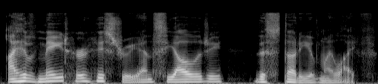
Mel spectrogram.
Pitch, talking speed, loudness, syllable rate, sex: 120 Hz, 190 wpm, -18 LUFS, 5.0 syllables/s, male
